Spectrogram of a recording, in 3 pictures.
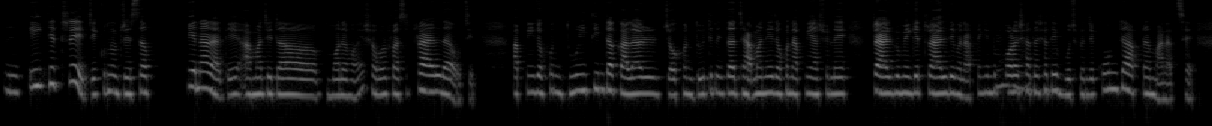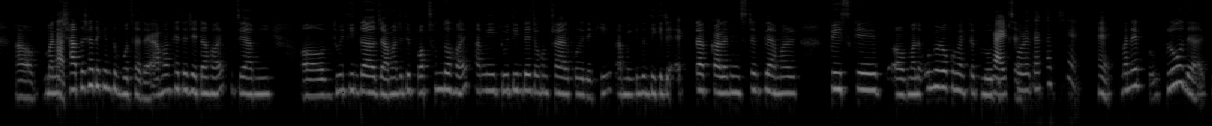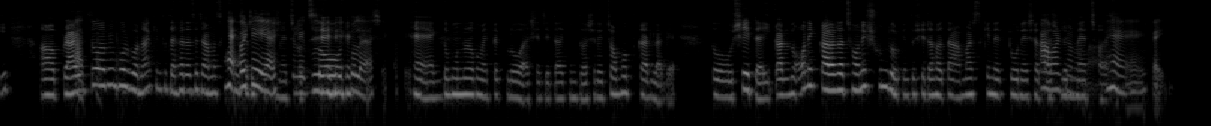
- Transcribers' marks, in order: chuckle
- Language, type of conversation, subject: Bengali, podcast, আপনি যে পোশাক পরলে সবচেয়ে আত্মবিশ্বাসী বোধ করেন, সেটার অনুপ্রেরণা আপনি কার কাছ থেকে পেয়েছেন?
